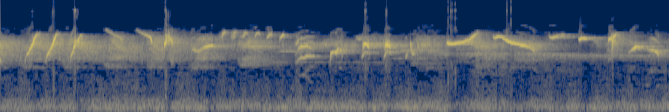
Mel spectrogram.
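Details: Oriental white-eye in full song, offered as a lure to stir other birds: a fast, unbroken stream of high, thin chirps and twittered trills, with short sweeping notes and quick flourishes, steady throughout.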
